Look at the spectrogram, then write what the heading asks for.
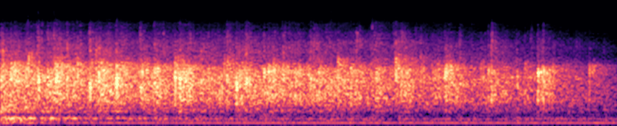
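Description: crowd, audience applauding

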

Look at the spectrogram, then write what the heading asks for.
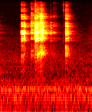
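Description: household object, glasses clinking

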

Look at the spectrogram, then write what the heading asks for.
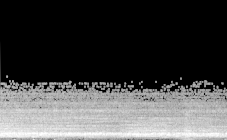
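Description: crowd, audience shouting

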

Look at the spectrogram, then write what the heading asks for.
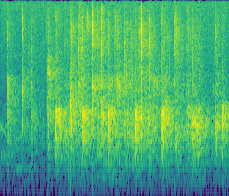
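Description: crowd, audience applause

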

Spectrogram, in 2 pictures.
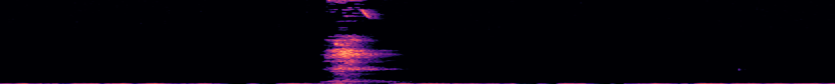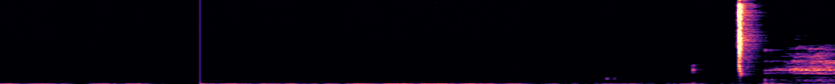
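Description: human body sound, burp

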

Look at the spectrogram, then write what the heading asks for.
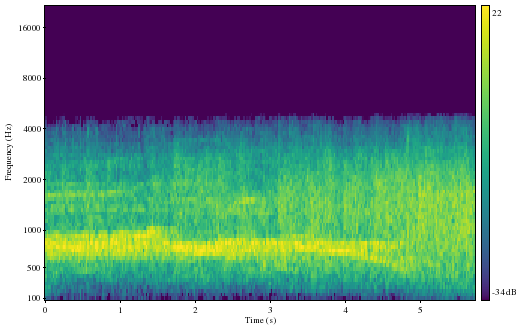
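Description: crowd, cheering and applause

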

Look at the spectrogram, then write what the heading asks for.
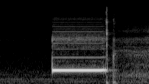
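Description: signal or alarm, voicemail beep tone

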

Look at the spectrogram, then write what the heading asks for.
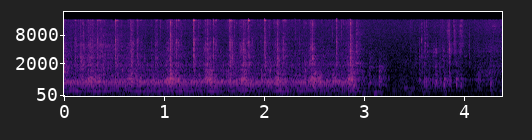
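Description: machine, sewing machine stitching

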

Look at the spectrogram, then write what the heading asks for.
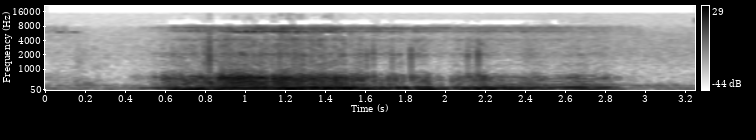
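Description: human body sound, light snoring

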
